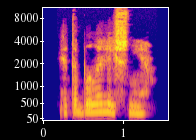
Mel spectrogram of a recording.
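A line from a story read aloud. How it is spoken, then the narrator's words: Whisper. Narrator (Russian): прошептала я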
